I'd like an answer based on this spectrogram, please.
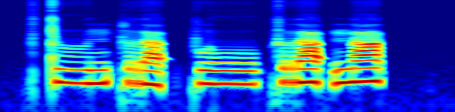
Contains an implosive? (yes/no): no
